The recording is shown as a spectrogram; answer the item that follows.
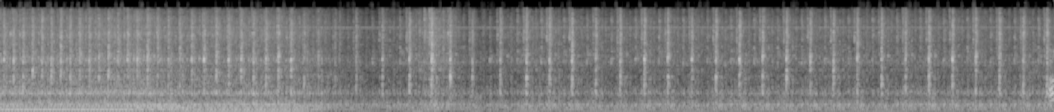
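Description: A misfiring Buick engine runs at a loud, steady fast idle with a continuous rhythmic pulse that drops slightly in pitch and level after a few seconds and then settles at a constant hum.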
